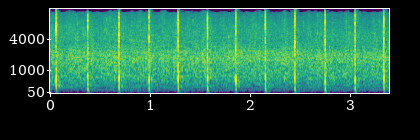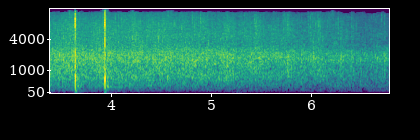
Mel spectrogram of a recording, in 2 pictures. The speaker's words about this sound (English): Yeah, you ought to give them really a hand. They really have done a job for Berkshire in this last year. I'll leave the applause for them.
